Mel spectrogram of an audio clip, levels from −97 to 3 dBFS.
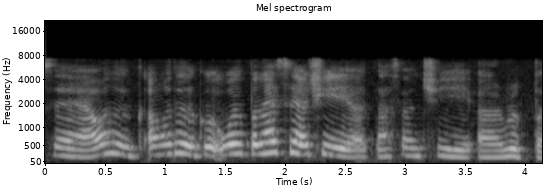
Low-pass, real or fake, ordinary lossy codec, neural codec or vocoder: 7.2 kHz; fake; none; codec, 24 kHz, 3.1 kbps, DualCodec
